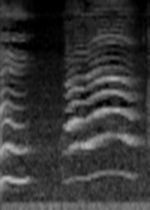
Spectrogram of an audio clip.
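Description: Domestic cat meowing in a drawn-out, questioning call that sounds like a human 'hello?'. Two calls: one rises sharply and ends about half a second in, then a longer one of about a second rises and falls.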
